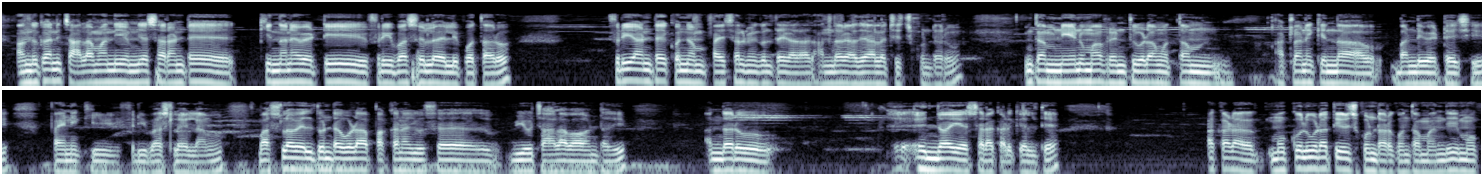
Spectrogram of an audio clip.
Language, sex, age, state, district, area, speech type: Telugu, male, 18-30, Telangana, Sangareddy, urban, spontaneous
